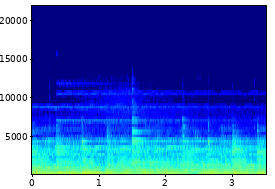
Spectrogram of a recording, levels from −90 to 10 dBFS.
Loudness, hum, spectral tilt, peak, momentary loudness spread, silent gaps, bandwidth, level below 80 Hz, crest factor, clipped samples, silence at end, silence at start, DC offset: -37 LUFS; none; -5.5 dB/octave; -24 dBFS; 2 LU; none; 12.5 kHz; -52 dBFS; 12 dB; under 0.1%; 0 s; 0 s; under 0.1%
